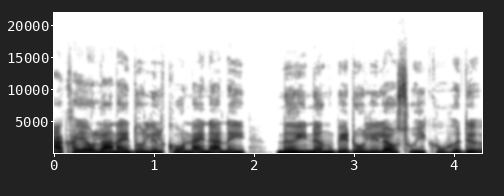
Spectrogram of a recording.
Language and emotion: Bodo, neutral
